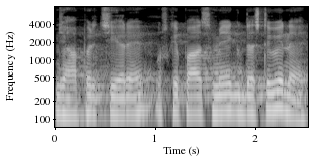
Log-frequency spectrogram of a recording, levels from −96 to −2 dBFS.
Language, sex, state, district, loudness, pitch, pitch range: Hindi, male, Bihar, East Champaran, -24 LUFS, 120 Hz, 120-125 Hz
